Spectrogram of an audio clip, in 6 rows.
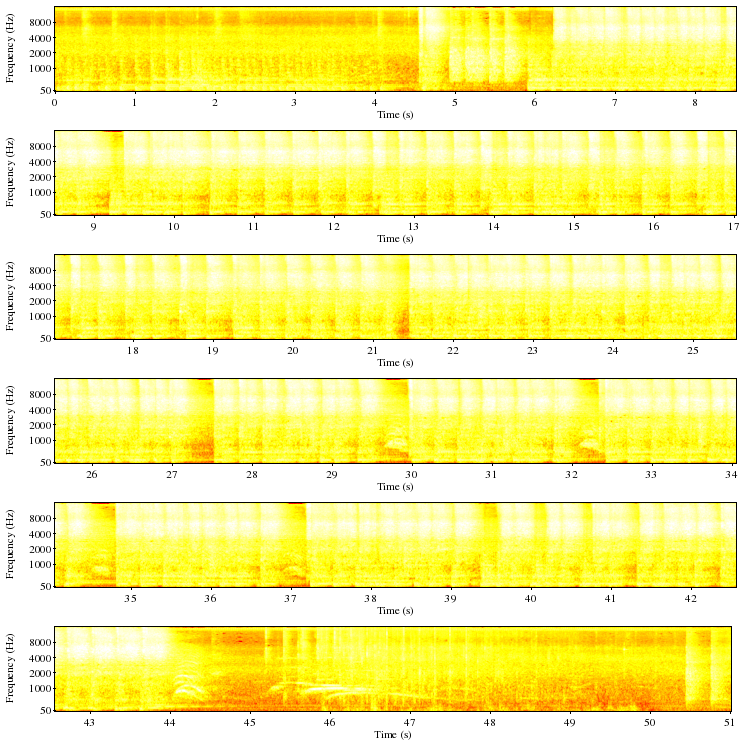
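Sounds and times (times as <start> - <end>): drum ensemble playing fast beat: 0.0 - 44.2
hand cymbals crashing: 6.2 - 44.0.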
